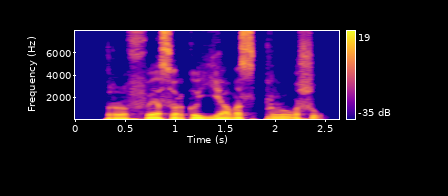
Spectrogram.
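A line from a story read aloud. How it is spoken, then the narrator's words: Hissed. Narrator (Ukrainian): прошипів Стентон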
